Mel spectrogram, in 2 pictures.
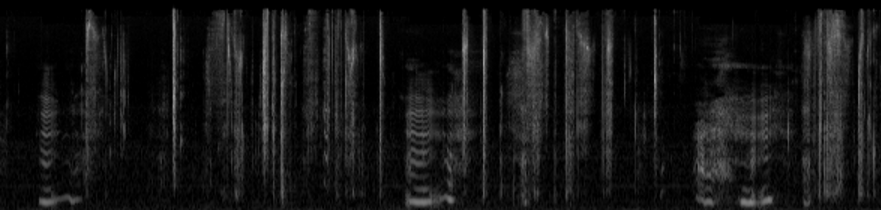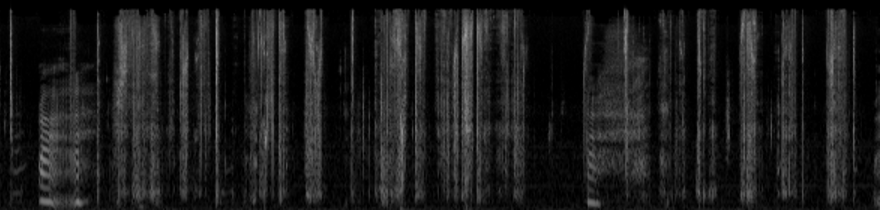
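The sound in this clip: Crunchy biting and chewing of food: many sharp, crackling crunches and wet mastication noises in an uneven, steady stream, with brief soft vocal murmurs at intervals.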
